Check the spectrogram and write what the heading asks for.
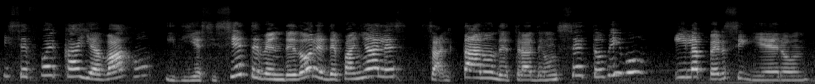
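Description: A woman teacher slowly reading a picture book aloud to children in an animated storytelling manner. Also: sits high, lo-fi sound.

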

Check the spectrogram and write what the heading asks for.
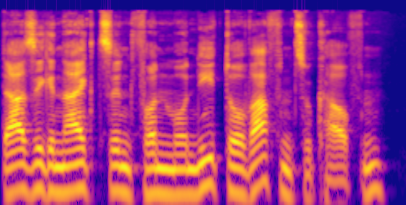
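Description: A male narrator voicing a calm, dignified Native chief who speaks coolly and politely in an audiobook. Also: lowish voice, no echo, clean studio sound, natural voice. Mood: polite probing. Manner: cool, measured, polite.

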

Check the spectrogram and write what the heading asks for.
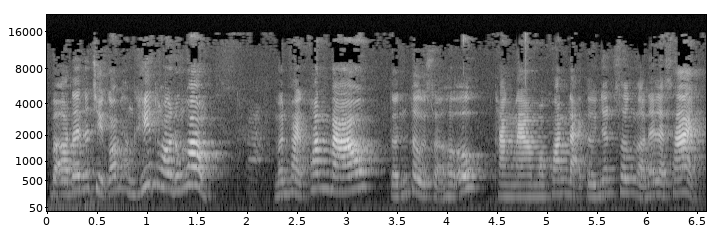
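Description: A woman's voice: high-pitched, quick pace, sharp tone, echoey room. A woman English teacher, walking students through exam answers, repeating words and checking they follow. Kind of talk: exam answer walkthrough lesson.

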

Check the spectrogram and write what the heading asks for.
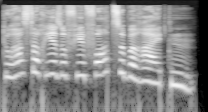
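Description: A woman's voice: very high voice, big pitch swings, a little fast, a bit bright, no echo, studio quality, voice pushed up, full character voice. A woman voicing a sweet, eager little girl in a children's fairy tale, with a pleading, exclamatory, childlike manner.

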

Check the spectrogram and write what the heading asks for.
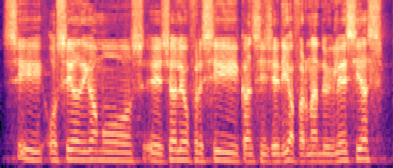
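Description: A man impersonating a libertarian presidential candidate with an Argentine accent, rambling through "o sea, digamos" fillers and breaking into shouts. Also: on the high side, level tone, normal speed. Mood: smug. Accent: Argentine Spanish. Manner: filler-laden, saying "o sea, digamos" constantly, with bursts of shouting. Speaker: comedian on a radio show. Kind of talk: satirical impersonation sketch.

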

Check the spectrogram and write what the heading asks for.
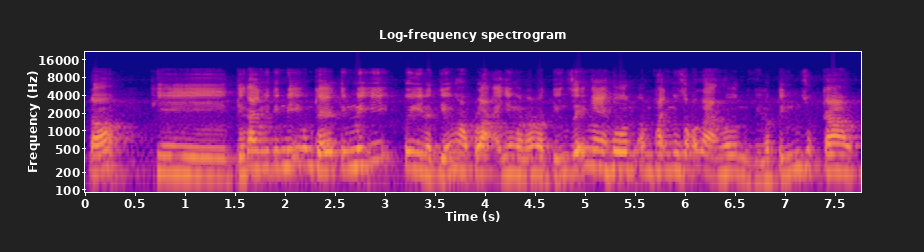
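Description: Một người đàn ông dạy tiếng Anh, giảng giải kiểu trò chuyện thân mật với nhiều từ đệm. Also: male voice, high voice, moderate pace, darkish tone. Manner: chatty explaining, many fillers. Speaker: English teacher. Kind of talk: casual online lesson.

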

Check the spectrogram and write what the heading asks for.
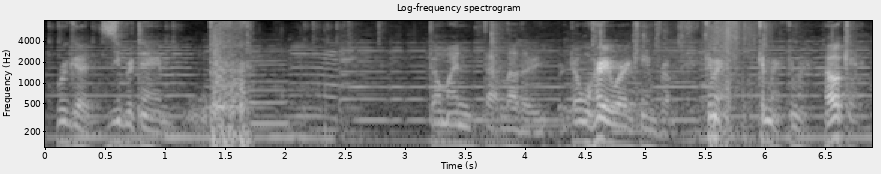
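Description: A man giving jokey, excitable running commentary while playing a video game, swinging between panic and mock grief. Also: fairly low pitch. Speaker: gaming commentator. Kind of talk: live gameplay commentary. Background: background music.

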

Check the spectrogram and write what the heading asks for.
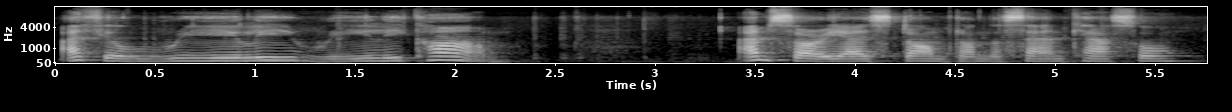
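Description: A woman's voice: deep voice, takes it slowly, full character voice. A woman voicing a little boy koala in a picture book, raising her voice to sound upset and emphatic. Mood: calm.

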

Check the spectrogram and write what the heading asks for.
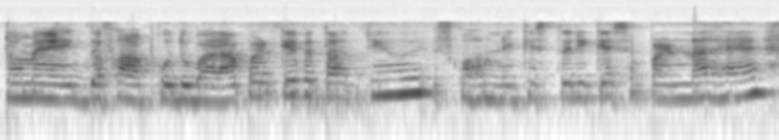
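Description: A woman's voice: medium pitch, fairly even intonation, brisk, a little mellow. A woman with a Pakistani Urdu accent teaching children to read letters, patiently repeating each sound and explaining how to shape the mouth. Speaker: teacher of Quran reading for children. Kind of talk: slow spoken lesson, drawing out letter sounds. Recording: dull lo-fi sound.

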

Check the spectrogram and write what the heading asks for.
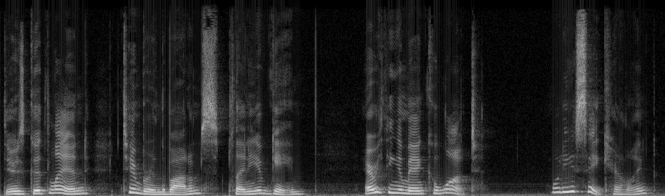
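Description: A woman voicing a calm, practical pioneer father in a storybook read-aloud, in plain, unhurried talk. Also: on the high side, voice pushed up, lightly acted. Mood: easygoing.

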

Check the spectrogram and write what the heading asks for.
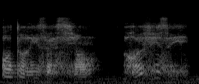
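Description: A woman's voice: low-pitched, big pitch swings, moderate pace, pushed and bright, a little hiss or hum, exaggerated voice. A woman voicing a game's robotic computer security system, giving clipped automated announcements in a synthetic robot voice.

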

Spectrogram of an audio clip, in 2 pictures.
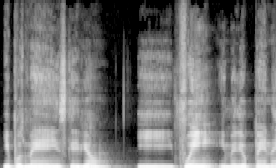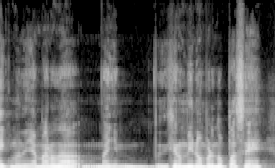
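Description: A middle-aged man with a Mexican accent talks easily in a relaxed interview. He tells his stories with energy and slips into impressions of the people in them. His voice sits at an average pitch. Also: normal speed, gravelly. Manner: animated storyteller who mimics people. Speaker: guest, speaker. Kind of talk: casual interview storytelling.

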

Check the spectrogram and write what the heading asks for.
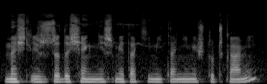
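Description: A man voicing a cruel, mocking mad sorceress who speaks slowly and taunts in a sing-song way, for a storybook reading. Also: medium pitch, monotone, close to an everyday voice. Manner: slow, taunting, sing-song with cackling laughs.

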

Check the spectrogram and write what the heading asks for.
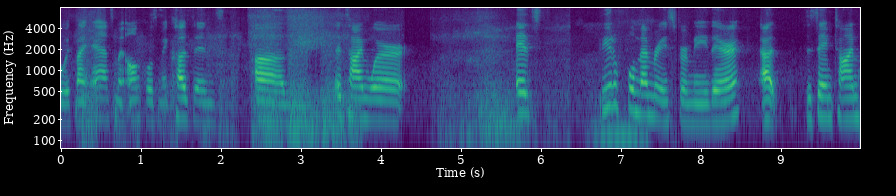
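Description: A woman's voice: mid-range voice, a little hiss or hum. Woman in her twenties on a dull video call. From Texas, USA. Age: 20s. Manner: chatty, many fillers and restarts. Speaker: interview guest, athlete. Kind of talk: casual video-call interview. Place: large indoor gym hall. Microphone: earphone mic on video call.

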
